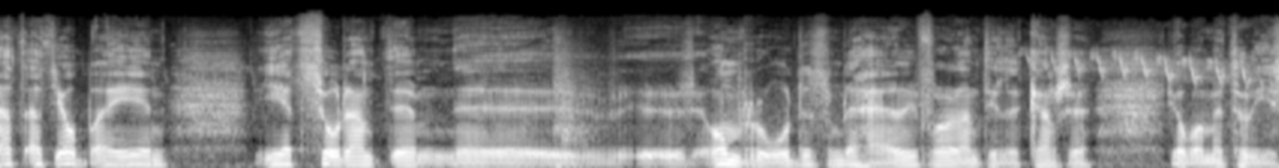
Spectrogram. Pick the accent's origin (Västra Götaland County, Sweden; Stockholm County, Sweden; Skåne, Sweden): Västra Götaland County, Sweden; Gothenburg; Jag är ju göteborgare och min bror är också.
